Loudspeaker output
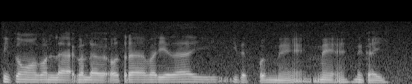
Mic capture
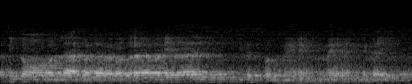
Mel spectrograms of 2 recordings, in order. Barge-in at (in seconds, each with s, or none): none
